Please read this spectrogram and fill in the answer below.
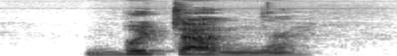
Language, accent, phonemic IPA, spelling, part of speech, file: French, Canada, /bu.tɔn/, boutonnes, verb, LL-Q150 (fra)-boutonnes.wav
- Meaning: second-person singular present indicative/subjunctive of boutonner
